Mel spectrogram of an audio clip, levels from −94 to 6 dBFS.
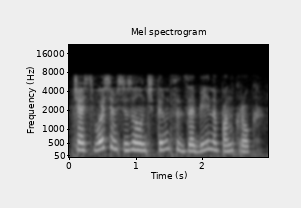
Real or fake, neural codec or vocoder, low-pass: real; none; 7.2 kHz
